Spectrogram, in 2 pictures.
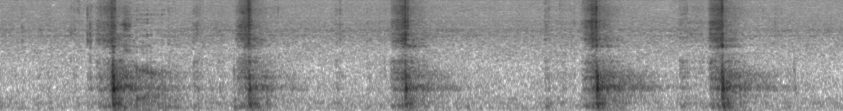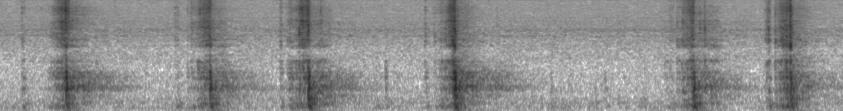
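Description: A knife chops food into thin strips on a board, about a dozen crisp, evenly spaced strokes up close, each one sharp and distinct with no talk.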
